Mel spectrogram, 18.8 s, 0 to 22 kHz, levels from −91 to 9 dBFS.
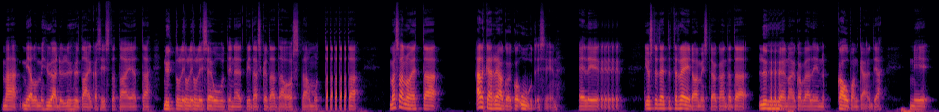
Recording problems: audio stuttering; 4 times, first at 3.5 s

